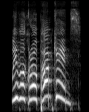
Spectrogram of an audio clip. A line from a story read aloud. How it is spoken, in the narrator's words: squeaked the mice excitedly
